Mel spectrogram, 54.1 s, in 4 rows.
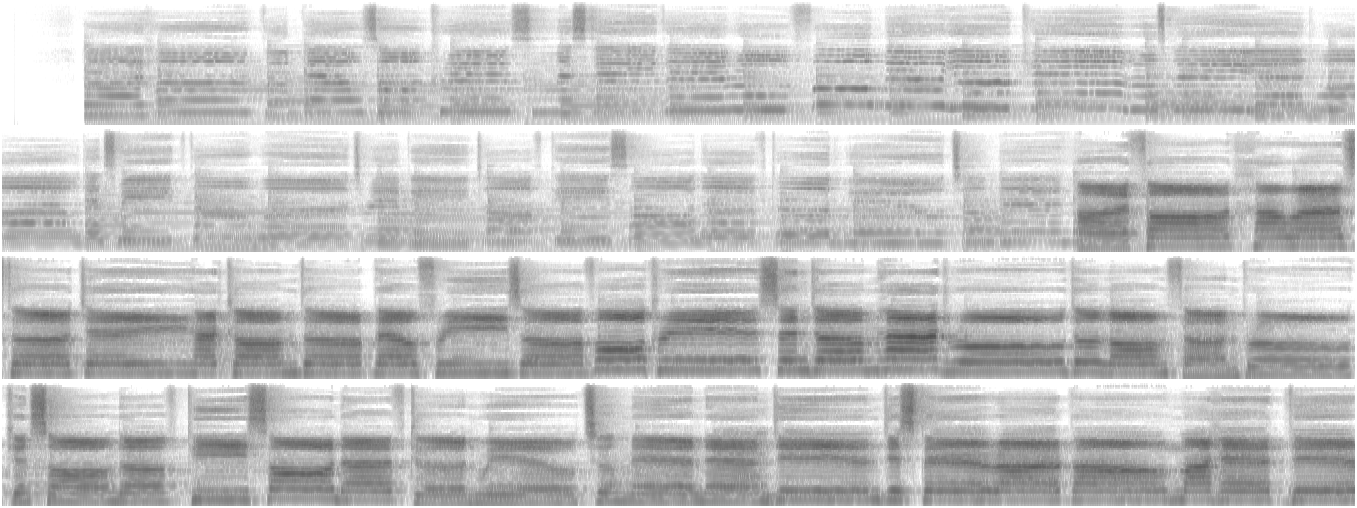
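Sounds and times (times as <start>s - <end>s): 
tenor singing: 0.8s - 54.1s.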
